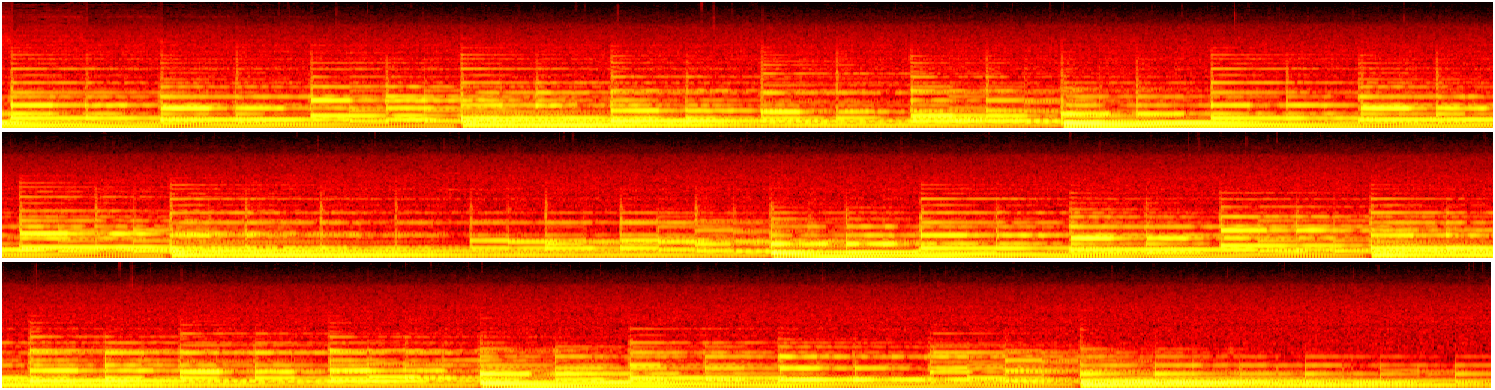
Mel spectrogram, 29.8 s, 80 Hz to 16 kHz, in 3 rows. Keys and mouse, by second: 0.8 space, 2.8-4.1 drag, 4.4-5.0 drag, 5.9 drag, 6.6-9.2 drag, 9.4 click, 10.6 click, 13.5 click, 14.9-15.2 drag, 15.7 drag, 16.3 click, 17.8-18.2 middle drag, 22.4-23.5 shift+drag, 24.3 click, 25.0 middle click, 26.1 middle click, 28.7-29.1 middle drag, 29.1-29.8 middle drag.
